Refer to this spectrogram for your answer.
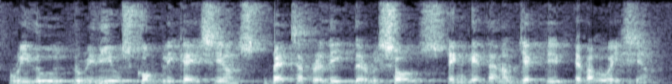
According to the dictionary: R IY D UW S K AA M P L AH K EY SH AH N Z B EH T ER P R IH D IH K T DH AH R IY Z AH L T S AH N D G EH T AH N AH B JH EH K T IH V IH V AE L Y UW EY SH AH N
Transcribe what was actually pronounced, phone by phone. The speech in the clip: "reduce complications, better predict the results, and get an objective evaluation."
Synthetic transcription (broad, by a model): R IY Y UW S K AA M P L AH K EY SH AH N S B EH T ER P R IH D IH K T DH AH R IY S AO L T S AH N G EH T AH N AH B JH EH K T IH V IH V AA L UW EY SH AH N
